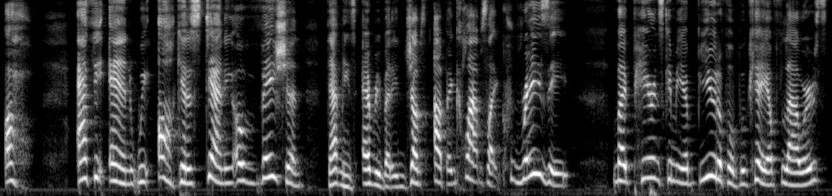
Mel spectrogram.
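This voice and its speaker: A woman reading a bedtime storybook aloud to children, expressive and cooing, speaking as if to very young listeners. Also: fairly high pitch, unhurried. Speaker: children's storyteller, dance studio teacher.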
